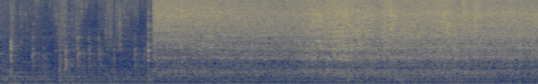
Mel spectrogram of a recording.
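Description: Italian sausage browning in a pan for a soup: after a quieter start, a sudden, dense, steady sizzle and hiss fills the rest of the moment, loud and close.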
